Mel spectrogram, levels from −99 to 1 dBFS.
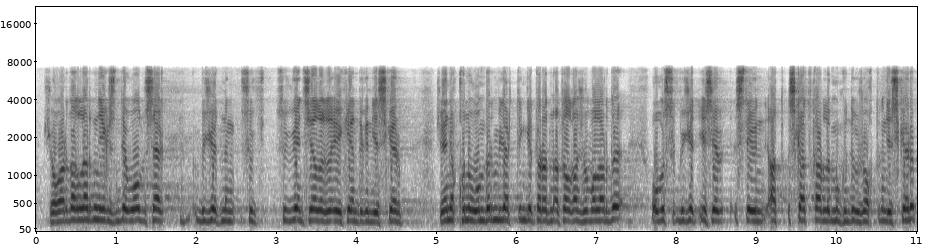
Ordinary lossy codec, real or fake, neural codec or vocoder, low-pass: none; real; none; 7.2 kHz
